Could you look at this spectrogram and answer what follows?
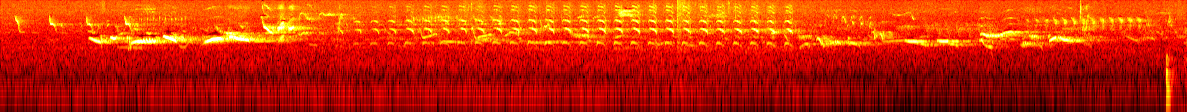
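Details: In spring on an agro-ecological farm in France, a Eurasian wryneck that has sung there for days, possibly nesting or only migrating, sings a steady run of nasal notes about four per second while other songbirds warble and chirp.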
